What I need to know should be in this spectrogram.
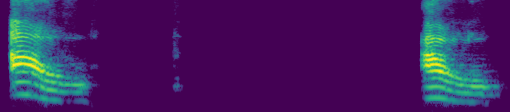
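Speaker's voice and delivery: "I'll" said as one syllable ending in a clear L; contracted I'll. Shown as a demonstration. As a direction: clip I will down to "I'll". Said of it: "ele vai ser usado como".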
